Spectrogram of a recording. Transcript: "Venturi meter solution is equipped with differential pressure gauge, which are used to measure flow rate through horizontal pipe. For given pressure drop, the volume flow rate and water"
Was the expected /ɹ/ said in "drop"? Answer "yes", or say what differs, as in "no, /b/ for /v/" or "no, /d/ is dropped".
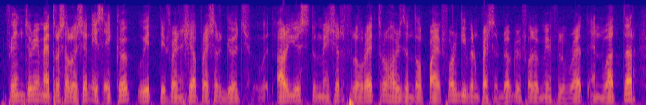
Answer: no, /ɹ/ is dropped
